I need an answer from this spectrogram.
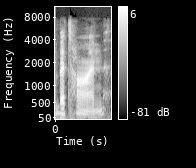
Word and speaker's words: baton: You called it a button, so but it's called a, actually pronounced a baton.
